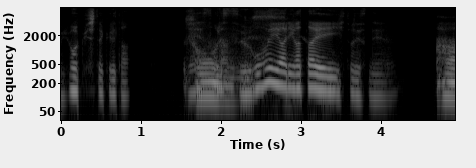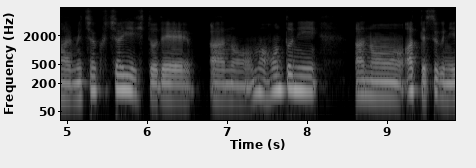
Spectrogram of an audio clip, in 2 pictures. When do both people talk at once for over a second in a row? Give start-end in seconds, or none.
1.6-2.9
